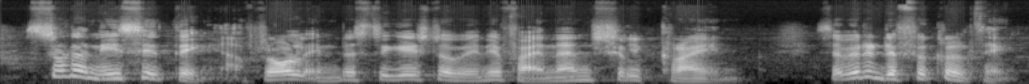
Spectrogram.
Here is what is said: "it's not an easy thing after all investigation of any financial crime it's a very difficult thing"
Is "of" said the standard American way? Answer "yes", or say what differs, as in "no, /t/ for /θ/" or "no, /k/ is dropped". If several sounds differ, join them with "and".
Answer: yes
